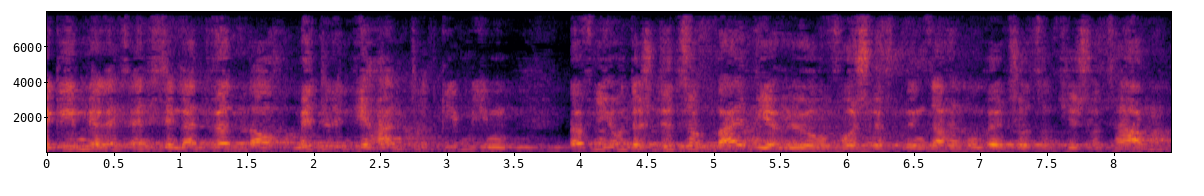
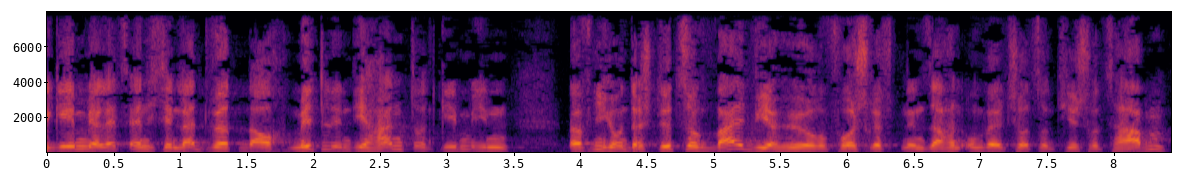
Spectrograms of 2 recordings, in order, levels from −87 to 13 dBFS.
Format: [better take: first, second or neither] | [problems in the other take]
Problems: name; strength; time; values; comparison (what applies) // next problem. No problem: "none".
second | noise reduction (neural separator model SepFormer DNS4)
